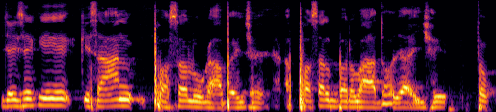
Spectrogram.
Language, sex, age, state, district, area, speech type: Maithili, male, 18-30, Bihar, Sitamarhi, rural, spontaneous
